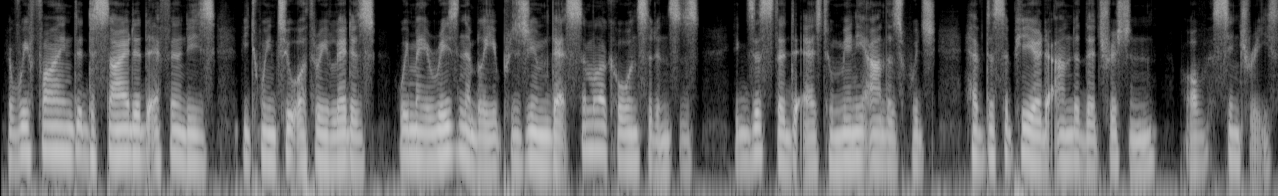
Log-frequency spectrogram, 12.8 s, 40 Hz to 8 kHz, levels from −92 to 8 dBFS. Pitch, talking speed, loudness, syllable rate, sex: 110 Hz, 140 wpm, -21 LUFS, 5.3 syllables/s, male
